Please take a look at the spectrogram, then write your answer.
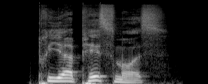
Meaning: priapism
- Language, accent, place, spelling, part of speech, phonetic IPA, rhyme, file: German, Germany, Berlin, Priapismus, noun, [pʁiaˈpɪsmʊs], -ɪsmʊs, De-Priapismus.ogg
